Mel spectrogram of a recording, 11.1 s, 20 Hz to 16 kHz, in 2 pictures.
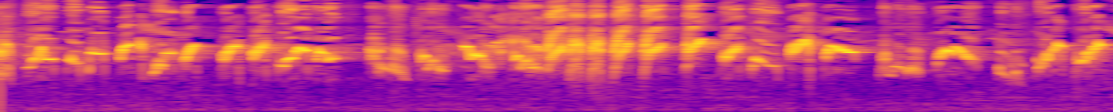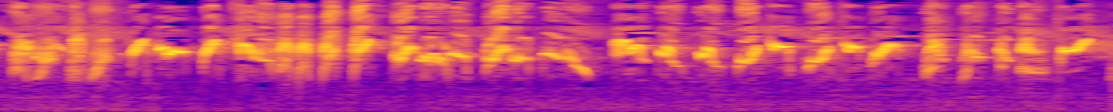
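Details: Lively, excited Red-whiskered bulbul song in the rapid 'rik' style, 2023: a dense, sustained flow of chirped and whistled notes sweeping up and down, phrases piling over one another with almost no break.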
